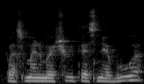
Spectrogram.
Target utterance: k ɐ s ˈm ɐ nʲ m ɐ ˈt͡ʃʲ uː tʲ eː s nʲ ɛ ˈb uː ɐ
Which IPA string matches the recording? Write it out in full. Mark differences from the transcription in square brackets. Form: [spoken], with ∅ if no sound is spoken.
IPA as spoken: [p] ɐ s ˈm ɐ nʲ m ɐ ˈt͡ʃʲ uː tʲ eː s nʲ ɛ ˈb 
